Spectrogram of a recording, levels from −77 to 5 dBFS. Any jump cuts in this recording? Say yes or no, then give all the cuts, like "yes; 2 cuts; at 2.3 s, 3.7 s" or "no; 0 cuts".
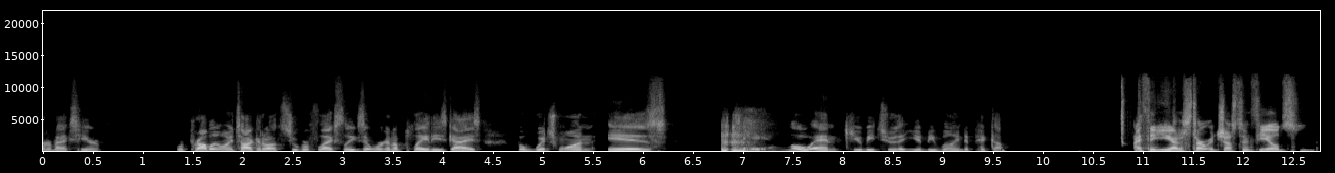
no; 0 cuts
